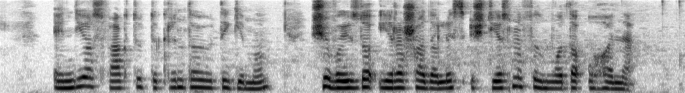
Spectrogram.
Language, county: Lithuanian, Alytus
